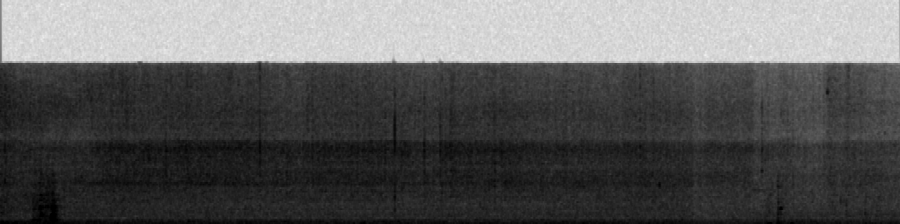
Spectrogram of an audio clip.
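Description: Baby back ribs sizzle steadily on a grill as they are basted and flipped, a dense, continuous hiss close by with a few brief louder crackles, no voices.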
